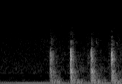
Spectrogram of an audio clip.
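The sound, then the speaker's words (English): Four even, firm knocks on a door, spaced in a steady rhythm with a low hum underneath and no one talking. “Open the door, please.”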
